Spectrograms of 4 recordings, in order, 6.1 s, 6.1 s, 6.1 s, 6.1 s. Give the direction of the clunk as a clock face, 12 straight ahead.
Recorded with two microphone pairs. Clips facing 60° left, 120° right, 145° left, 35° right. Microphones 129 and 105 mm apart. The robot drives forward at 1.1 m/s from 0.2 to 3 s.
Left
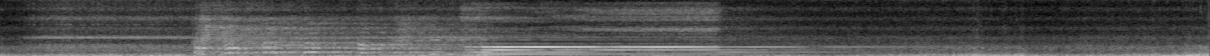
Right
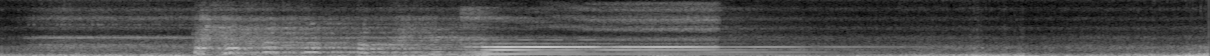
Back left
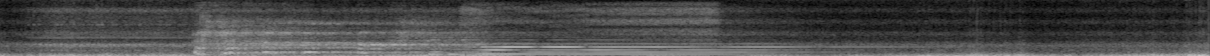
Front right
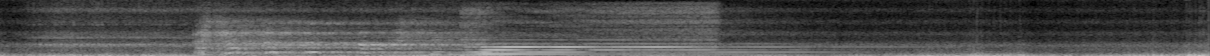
No clunk in this recording.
